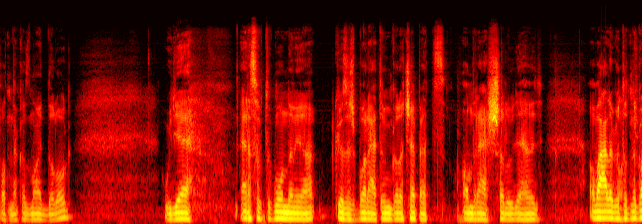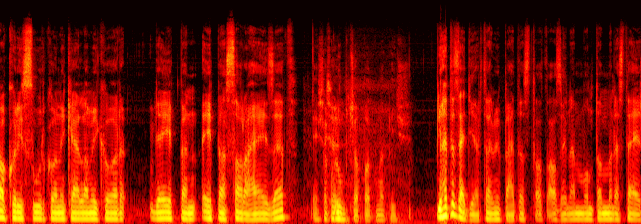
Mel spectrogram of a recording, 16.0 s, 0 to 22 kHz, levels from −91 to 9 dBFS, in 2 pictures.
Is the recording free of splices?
no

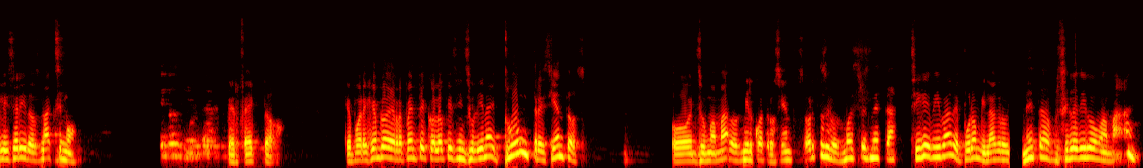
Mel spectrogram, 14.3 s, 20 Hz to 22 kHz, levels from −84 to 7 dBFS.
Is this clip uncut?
no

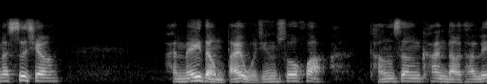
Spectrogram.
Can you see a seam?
no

